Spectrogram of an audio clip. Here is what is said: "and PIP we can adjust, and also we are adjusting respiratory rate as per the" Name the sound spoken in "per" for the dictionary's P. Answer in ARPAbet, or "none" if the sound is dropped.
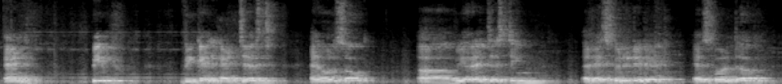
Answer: F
